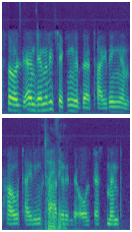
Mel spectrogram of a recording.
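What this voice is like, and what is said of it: Noticeable accent, hard to understand. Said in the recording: “I'm having trouble understanding you. I know you have a bit of an accent there”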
